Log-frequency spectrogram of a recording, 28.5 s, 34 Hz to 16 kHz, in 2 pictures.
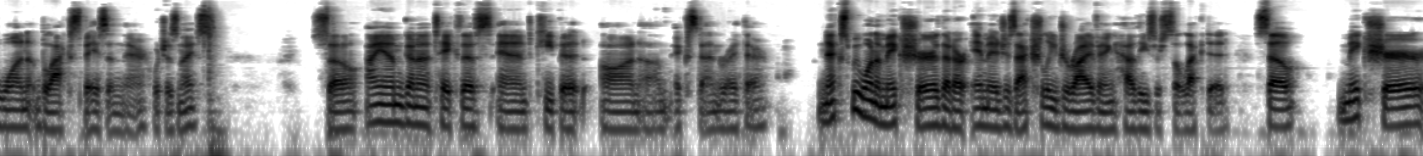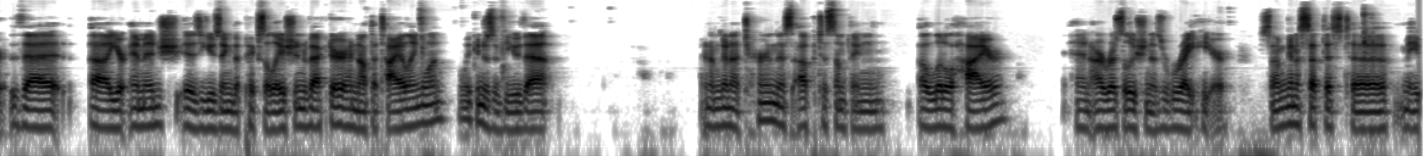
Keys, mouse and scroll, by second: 1.6 click, 4.3 middle click, 5.5 click, 7.4 middle click, 12.4 middle click, 12.8 middle click, 13.3 middle click, 14.1 middle click, 16.5 click, 18.9 ctrl+shift+click, 20.0 click, 20.7-21.1 scroll up 4, 20.9 middle click, 21.3-21.8 scroll down 2, 21.5 middle click, 22.0 middle click, 22.4-23.4 scroll up 3, 23.9 middle click, 24.5 middle click, 26.5 click.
